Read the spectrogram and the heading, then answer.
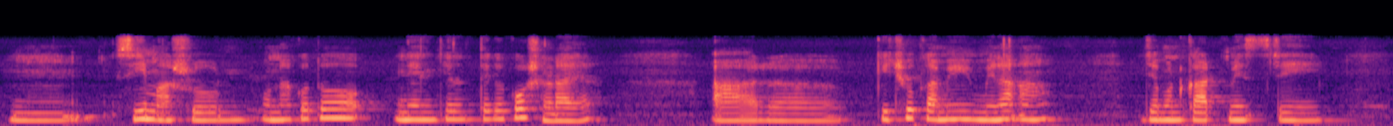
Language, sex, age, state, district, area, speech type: Santali, female, 30-45, West Bengal, Jhargram, rural, spontaneous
